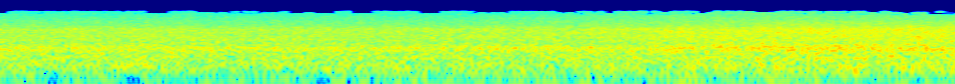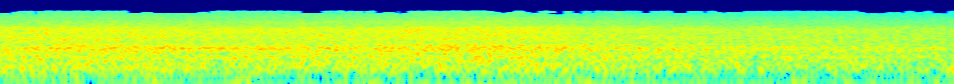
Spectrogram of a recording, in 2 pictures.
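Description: Hurricane rain and wind: a steady rushing hiss of heavy rainfall that swells louder about two and a half seconds in and eases slightly near the end.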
